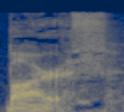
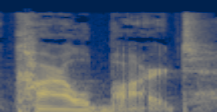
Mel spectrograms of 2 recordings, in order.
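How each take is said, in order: First: "Barth" with a th ending; wrong pronunciation. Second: "Barth" as BART, slowly; silent H. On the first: Warning against the mistake, "Barth" with th. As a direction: let "Barth" end in a soft th. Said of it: "not Barth". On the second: Separating two similar names, "Barth" as BART. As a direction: finish "Barth" on a hard t. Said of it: "but pronounced Barth". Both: Shown as a demonstration.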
